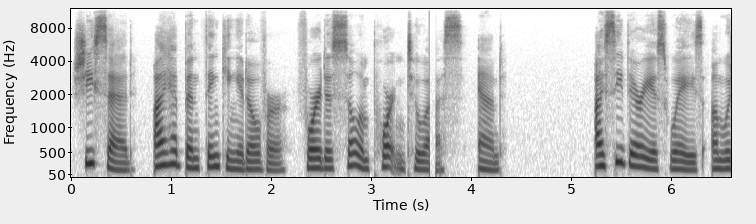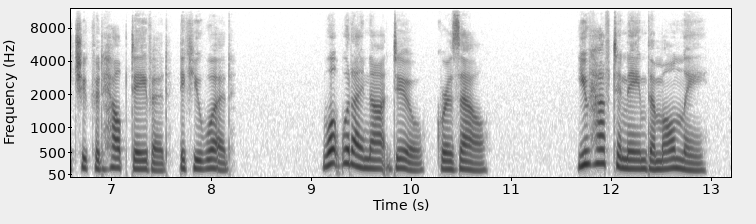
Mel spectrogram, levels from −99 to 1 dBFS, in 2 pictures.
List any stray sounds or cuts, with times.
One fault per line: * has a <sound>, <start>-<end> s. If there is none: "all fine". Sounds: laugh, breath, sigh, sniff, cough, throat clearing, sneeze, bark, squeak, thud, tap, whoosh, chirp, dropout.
* has a dropout, 3.6-3.7 s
